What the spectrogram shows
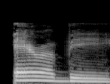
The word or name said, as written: Aerobee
